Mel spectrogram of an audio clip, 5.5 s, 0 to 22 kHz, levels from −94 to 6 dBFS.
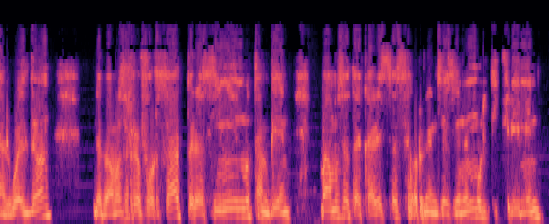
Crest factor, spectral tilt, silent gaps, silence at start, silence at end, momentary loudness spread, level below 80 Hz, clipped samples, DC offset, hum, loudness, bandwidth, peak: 14 dB; -4 dB/octave; none; 0 s; 0.1 s; 3 LU; -58 dBFS; under 0.1%; under 0.1%; none; -18 LUFS; 13.5 kHz; -4 dBFS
